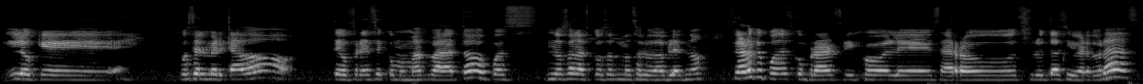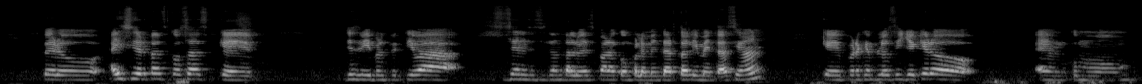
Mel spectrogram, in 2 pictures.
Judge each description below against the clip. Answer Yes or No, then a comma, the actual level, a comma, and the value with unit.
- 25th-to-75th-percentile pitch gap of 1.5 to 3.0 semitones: Yes, narrow, 2.5 semitones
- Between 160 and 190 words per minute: No, average, 135 wpm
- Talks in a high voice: Yes, high, 225 Hz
